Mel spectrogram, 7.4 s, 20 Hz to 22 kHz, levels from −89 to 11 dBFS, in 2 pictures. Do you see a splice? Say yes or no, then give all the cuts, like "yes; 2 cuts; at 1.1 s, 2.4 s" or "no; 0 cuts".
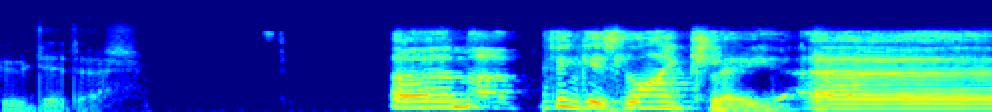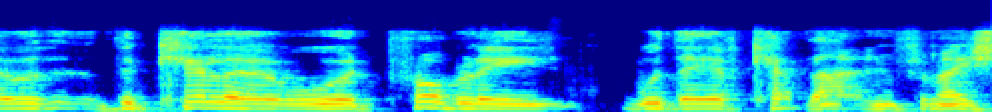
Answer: yes; 2 cuts; at 2.0 s, 6.0 s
